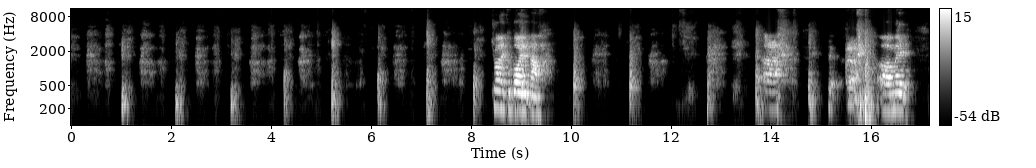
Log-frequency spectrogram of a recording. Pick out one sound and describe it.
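Feet thud on a mat in a quick rhythm.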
